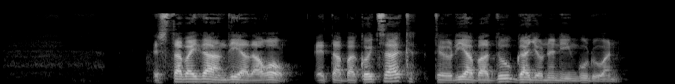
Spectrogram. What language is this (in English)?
Basque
